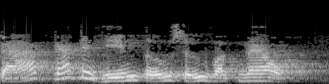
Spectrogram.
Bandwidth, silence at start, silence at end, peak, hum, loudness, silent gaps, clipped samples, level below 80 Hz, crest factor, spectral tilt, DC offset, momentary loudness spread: 7 kHz; 0 s; 0 s; 0 dBFS; none; -10 LUFS; none; under 0.1%; -58 dBFS; 10 dB; -6 dB/octave; under 0.1%; 3 LU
